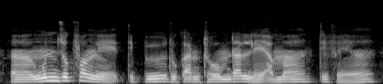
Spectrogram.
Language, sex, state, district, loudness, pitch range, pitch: Wancho, male, Arunachal Pradesh, Longding, -15 LUFS, 115-130 Hz, 120 Hz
